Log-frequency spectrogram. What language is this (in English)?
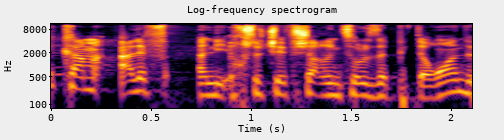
Hebrew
